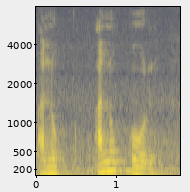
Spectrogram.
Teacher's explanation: दीर्घ उ और एक में लघु उ है, इसलिए अनु, अनुकूल, 'कू' में दीर्घ उ होगा।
